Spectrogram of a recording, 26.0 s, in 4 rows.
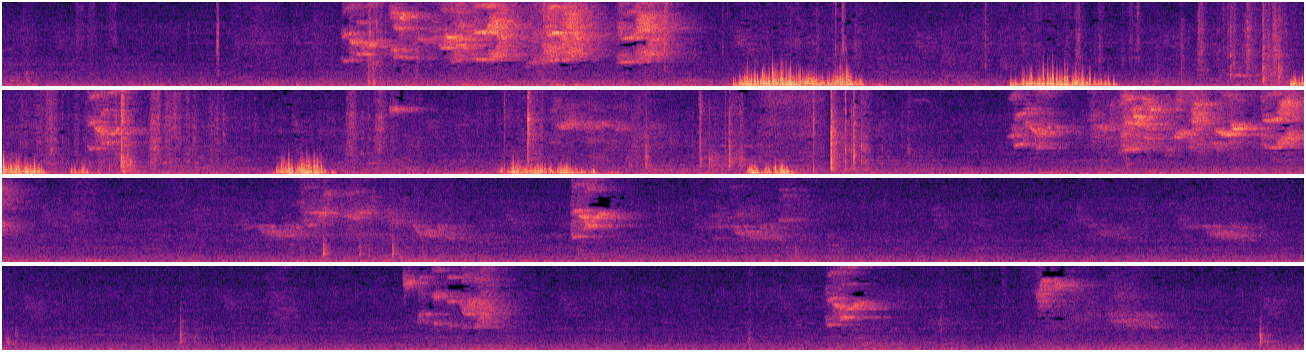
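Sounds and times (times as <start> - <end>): birds calling: 1.6 - 26.0
high bird chirping: 1.7 - 4.0.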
